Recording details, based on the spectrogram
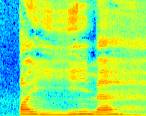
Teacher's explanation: Faites attention à bien donner à la lettre ha son temps de rakhawa, d'écoulement du son. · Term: ha sakin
